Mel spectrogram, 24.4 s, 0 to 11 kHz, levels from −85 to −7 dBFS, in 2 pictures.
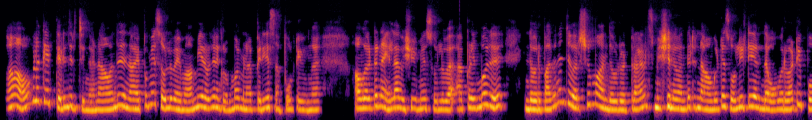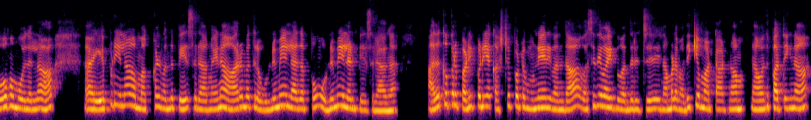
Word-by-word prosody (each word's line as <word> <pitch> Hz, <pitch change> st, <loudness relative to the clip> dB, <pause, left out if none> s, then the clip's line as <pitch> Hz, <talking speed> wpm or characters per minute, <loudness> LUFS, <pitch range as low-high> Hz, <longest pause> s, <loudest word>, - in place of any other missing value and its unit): ஆ -, -, +4 dB
அவங்களுக்கே 390 Hz, -, -1 dB
தெரிஞ்சுருச்சுங்க. 235 Hz, -5 st, 0 dB
நான் 200 Hz, 0 st, +1 dB
வந்து 250 Hz, +7 st, 0 dB
நான் 215 Hz, -1 st, +1 dB
எப்பவுமே 280 Hz, +9 st, -6 dB
சொல்லுவேன், 230 Hz, -2 st, +2 dB
என் 195 Hz, -, -2 dB
மாமியார் 240 Hz, +7 st, +2 dB
வந்து 240 Hz, +3 st, 0 dB
எனக்கு 225 Hz, -5 st, -2 dB
ரொம்ப 220 Hz, +5 st, -1 dB
மென 205 Hz, -1 st, -1 dB
பெரிய 215 Hz, +4 st, +1 dB
சப்போர்டிவ்ங்க. 195 Hz, -1 st, -4 dB, 0.6 s
அவங்கட்ட 230 Hz, +3 st, +2 dB
நான் 250 Hz, -5 st, +2 dB
எல்லா 240 Hz, +3 st, +2 dB
விஷயமுமே 220 Hz, 0 st, -2 dB
சொல்லுவேன். 200 Hz, -1 st, -1 dB
அப்டிங்கும்போது, 245 Hz, +5 st, +1 dB, 0.5 s
இந்த 210 Hz, -, +3 dB
ஒரு 200 Hz, -, 0 dB
15 325 Hz, -, -2 dB
வருஷமா, 305 Hz, +7 st, -1 dB
அந்த 215 Hz, -2 st, +1 dB
ஒரு 195 Hz, 0 st, +1 dB
ட்ரான்ஸ்மிஷன 245 Hz, +1 st, +3 dB
வந்துட்டு, 245 Hz, +4 st, -2 dB
நான் 215 Hz, -2 st, +1 dB
அவங்கட்ட 205 Hz, +7 st, 0 dB
சொல்லிட்டே 250 Hz, +5 st, +1 dB
இருந்தேன். 215 Hz, -5 st, +1 dB
ஒவ்வொரு 205 Hz, +1 st, 0 dB
வாட்டி 230 Hz, +9 st, -2 dB
போகும்போதெல்லாம், 225 Hz, -3 st, +2 dB, 0.6 s
அ -, -, +5 dB, 0.2 s
எப்படியெல்லாம் 290 Hz, +6 st, -2 dB
மக்கள் 230 Hz, +4 st, -3 dB
வந்து 230 Hz, +1 st, 0 dB
பேசுறாங்க. 210 Hz, -2 st, -1 dB
ஏன்னா, 250 Hz, +1 st, +3 dB
ஆரம்பத்துல 250 Hz, -1 st, 0 dB
ஒண்ணுமே 240 Hz, +8 st, +2 dB
இல்லாதப்போ 225 Hz, -1 st, 0 dB, 0.2 s
ஒண்ணுமே 245 Hz, +8 st, +2 dB
இல்லைன்னு 225 Hz, -3 st, +1 dB
பேசுறாங்க, 180 Hz, -1 st, -1 dB, 0.6 s
அதுக்கப்புறம் 300 Hz, +6 st, 0 dB
படிப்படியா 265 Hz, +3 st, +1 dB
கஷ்டப்பட்டு 265 Hz, +5 st, -2 dB
முன்னேறி 240 Hz, +2 st, +3 dB
வந்தா, 200 Hz, 0 st, +1 dB, 0.2 s
"வசதி 280 Hz, +7 st, -3 dB
வாய்ப்பு 245 Hz, -3 st, +2 dB
வந்துருச்சு 205 Hz, 0 st, -2 dB, 0.2 s
நம்மள 220 Hz, +3 st, +1 dB
மதிக்க 240 Hz, +8 st, 0 dB
மாட்டா", 215 Hz, -1 st, -3 dB, 0.2 s
நம் 215 Hz, 0 st, +2 dB
நான் 205 Hz, -1 st, +2 dB
வந்து 255 Hz, -, -2 dB
பார்த்தீங்கன்னா, 230 Hz, 0 st, +1 dB
230 Hz, 160 wpm, -22 LUFS, 210-255 Hz, 0.6 s, அ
